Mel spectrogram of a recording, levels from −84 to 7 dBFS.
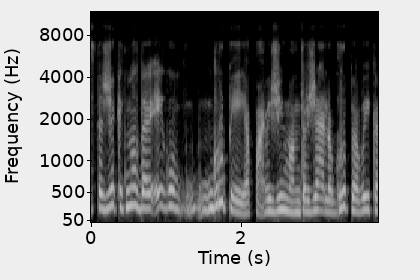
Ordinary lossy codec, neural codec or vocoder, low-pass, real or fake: Opus, 24 kbps; codec, 16 kHz, 8 kbps, FreqCodec, larger model; 7.2 kHz; fake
